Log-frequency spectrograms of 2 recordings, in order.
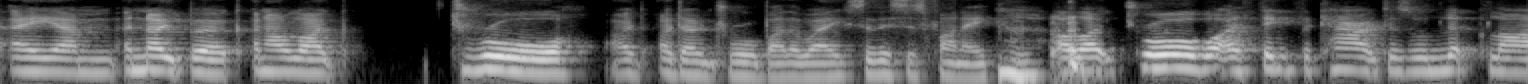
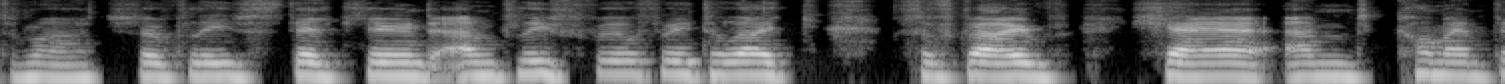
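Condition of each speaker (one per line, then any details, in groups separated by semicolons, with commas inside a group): No condition
Cerebral palsy; childhood surgery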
